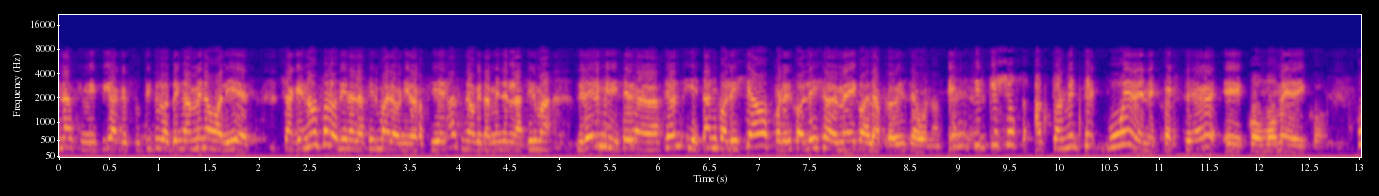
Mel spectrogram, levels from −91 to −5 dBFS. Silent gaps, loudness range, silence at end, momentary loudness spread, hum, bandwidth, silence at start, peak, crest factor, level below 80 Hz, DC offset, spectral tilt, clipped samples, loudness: none; 2 LU; 0 s; 6 LU; none; 8.6 kHz; 0 s; -12 dBFS; 14 dB; -58 dBFS; 0.5%; -3 dB/octave; under 0.1%; -25 LUFS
